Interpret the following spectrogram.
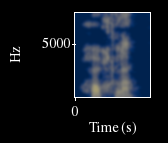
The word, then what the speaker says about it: chochla: À part ça, H et CH se prononcent exactement de la même façon, Herb, blason, chochla.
